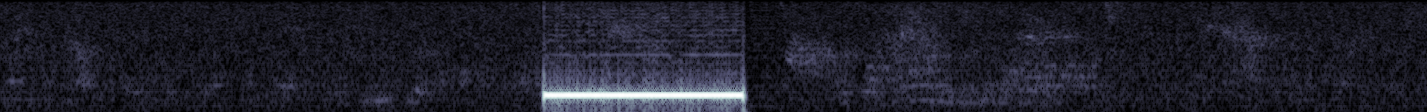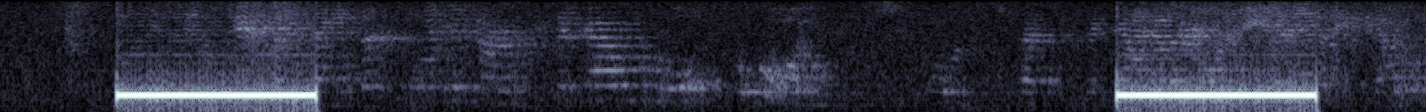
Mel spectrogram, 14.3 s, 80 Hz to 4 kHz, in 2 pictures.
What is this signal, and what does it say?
Ringback tone (Europe, 425 Hz), with speech.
